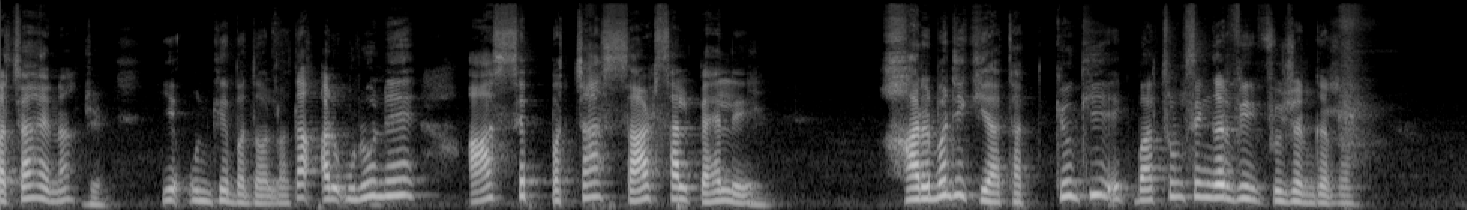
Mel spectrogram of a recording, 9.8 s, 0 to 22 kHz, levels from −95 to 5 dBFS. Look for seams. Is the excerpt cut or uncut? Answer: cut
